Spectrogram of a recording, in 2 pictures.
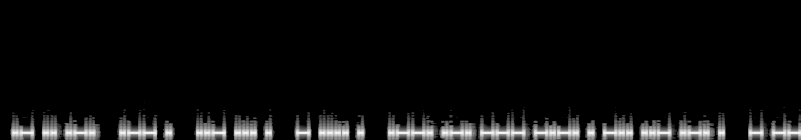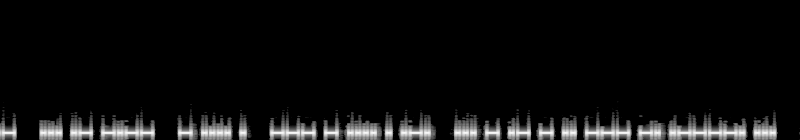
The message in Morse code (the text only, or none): AIR WE USE THE PROCEDURE TO SAY THE OTHER STATION'S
